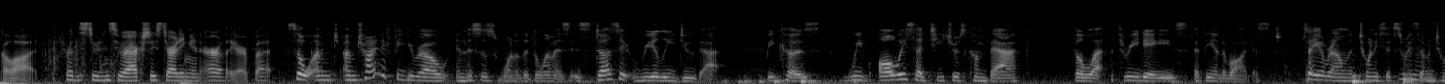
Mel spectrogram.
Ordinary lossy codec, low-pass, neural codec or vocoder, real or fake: MP3, 48 kbps; 7.2 kHz; none; real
